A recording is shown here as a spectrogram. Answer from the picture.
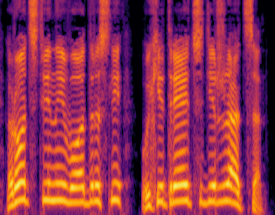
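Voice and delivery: high, loud, straining tour-guide shout; strained yelling. A narrator's reading. Tour guide on the shore outshouts the waterfall, straining. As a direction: yell over the roar of a waterfall. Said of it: "надрывно вопила стоящая на берегу экскурсовод".

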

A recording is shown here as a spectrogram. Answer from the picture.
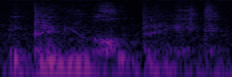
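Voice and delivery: hushed and low, a whisper; whispered news. Acted. Priest whispering good news to the grieving mother. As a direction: breathe the good news gently.

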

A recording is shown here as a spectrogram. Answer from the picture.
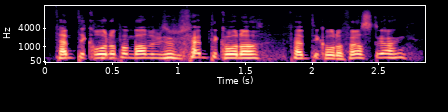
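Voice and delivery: high, loud auctioneer's call; auksjonarius. Acted. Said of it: "ikke auksjonist". (ropende auksjonarius)

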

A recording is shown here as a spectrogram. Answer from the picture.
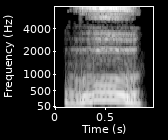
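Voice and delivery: high drawn-out ghostly wail; ghost moan. Acted. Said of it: "застонал Тим, изображая привидение".

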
